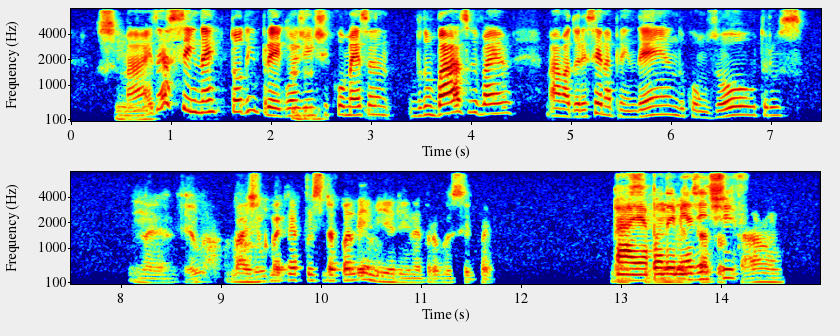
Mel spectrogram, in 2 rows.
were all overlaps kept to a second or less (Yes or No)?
No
